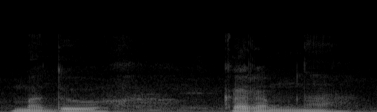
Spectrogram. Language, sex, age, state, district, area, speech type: Manipuri, male, 18-30, Manipur, Tengnoupal, rural, spontaneous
